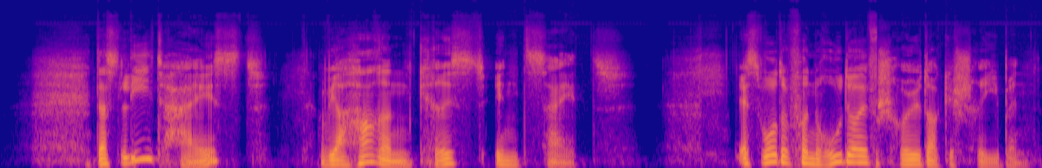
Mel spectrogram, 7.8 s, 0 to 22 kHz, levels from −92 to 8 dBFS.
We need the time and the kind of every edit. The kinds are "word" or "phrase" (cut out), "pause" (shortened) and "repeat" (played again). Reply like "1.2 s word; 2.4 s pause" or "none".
3.9 s word; 6.6 s word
